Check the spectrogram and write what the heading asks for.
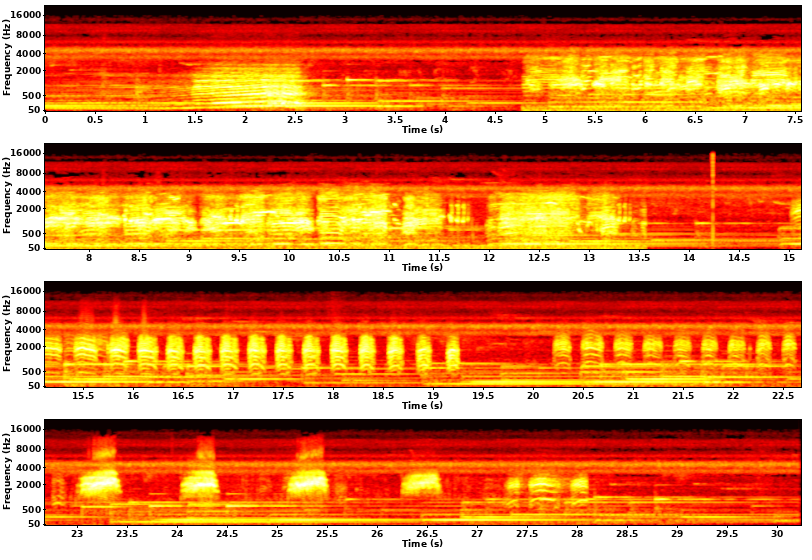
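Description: Farm animal calls over calm background music: a cow moos briefly near the start, then geese honk and cackle for several seconds. Ducks then quack in quick runs of about five calls a second, ending with a few loud single quacks.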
